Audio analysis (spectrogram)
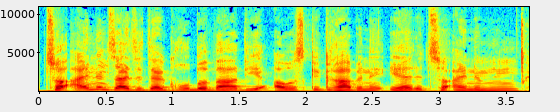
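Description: A man's voice: fairly high pitch, normal speed. A man narrating a literary radio play in a dramatised storytelling style.

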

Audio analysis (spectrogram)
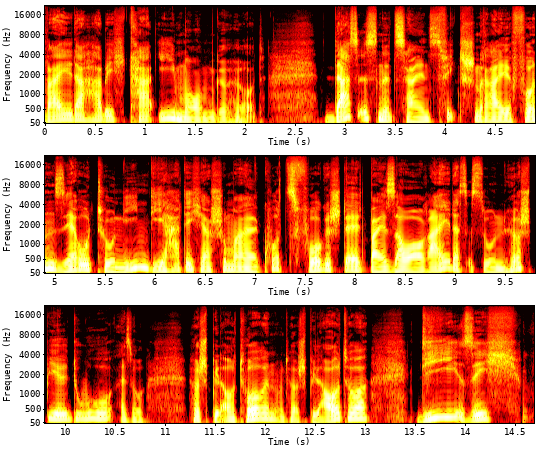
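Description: A man's voice: mid-range voice, no echo, clean studio sound. A man talking casually and colloquially as a podcast host reviewing audio dramas, with a tongue-in-cheek way of putting things. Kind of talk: casual chatty review monologue.

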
